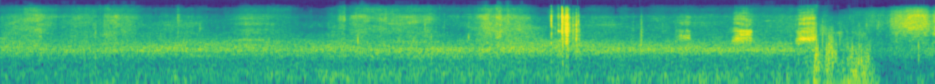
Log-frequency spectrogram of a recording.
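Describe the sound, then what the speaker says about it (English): Ducks quack on the bank of a fishing lake during a live fishing match, a few scattered calls over steady outdoor ambience, with a brief louder rustle near the end. "Oh, go away ducks."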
